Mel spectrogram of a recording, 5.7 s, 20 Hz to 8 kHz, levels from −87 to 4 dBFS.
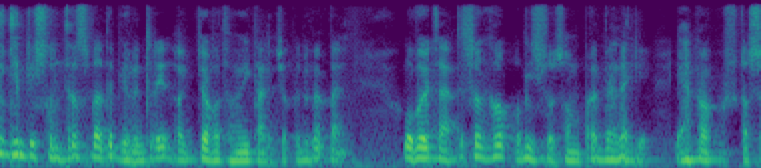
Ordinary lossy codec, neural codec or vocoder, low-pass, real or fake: none; codec, 16 kHz, 1 kbps, FreqCodec, larger model; 7.2 kHz; fake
